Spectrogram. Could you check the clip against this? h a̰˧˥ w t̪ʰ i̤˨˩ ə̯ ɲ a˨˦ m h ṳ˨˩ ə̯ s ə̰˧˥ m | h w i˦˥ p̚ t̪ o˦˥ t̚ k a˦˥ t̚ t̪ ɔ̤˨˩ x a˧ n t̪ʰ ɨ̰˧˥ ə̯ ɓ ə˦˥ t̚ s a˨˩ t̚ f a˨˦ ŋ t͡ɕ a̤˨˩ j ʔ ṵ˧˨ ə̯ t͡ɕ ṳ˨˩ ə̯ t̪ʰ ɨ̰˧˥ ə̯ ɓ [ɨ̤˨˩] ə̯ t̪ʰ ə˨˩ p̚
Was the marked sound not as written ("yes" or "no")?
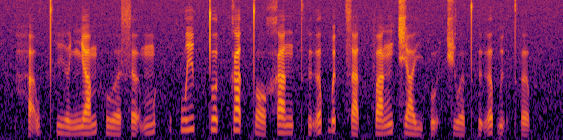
yes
